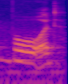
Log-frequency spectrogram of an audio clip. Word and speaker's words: bored: Bored. You go straight from the R to the D.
